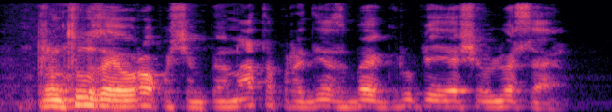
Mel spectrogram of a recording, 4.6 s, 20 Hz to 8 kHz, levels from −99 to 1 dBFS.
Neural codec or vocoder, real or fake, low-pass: none; real; 7.2 kHz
